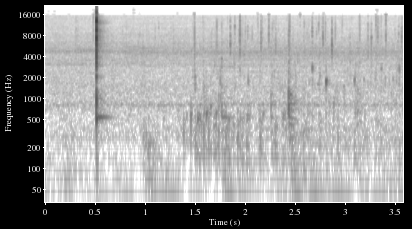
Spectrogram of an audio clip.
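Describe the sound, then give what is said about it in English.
A sharp glassy clink rings out, followed by a stretch of soft splashing and bubbling water as glass jars are lowered into a water-bath canner, fairly quiet, with no talking. “And now, the moment we've all been waiting for, it's time to lower the jars into the canner.”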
